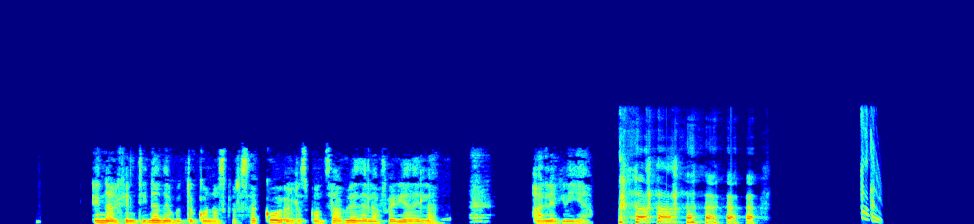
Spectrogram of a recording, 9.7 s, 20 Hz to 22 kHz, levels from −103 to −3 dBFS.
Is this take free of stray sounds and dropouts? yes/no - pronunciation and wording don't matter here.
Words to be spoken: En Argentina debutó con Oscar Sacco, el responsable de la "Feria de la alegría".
no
